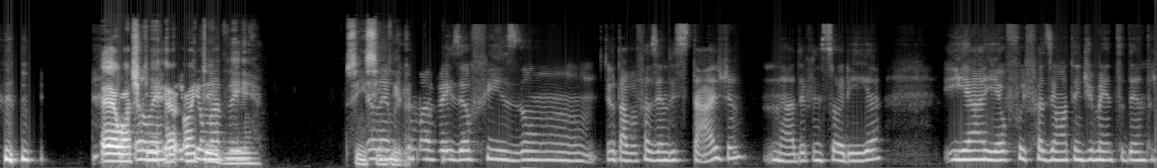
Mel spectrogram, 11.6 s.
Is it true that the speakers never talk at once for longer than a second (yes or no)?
no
